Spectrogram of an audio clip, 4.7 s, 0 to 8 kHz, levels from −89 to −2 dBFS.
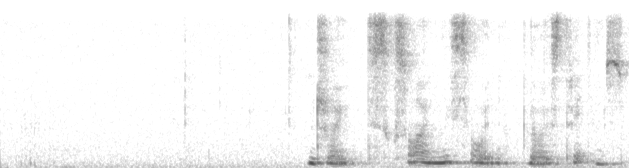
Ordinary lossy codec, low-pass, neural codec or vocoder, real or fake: AAC, 48 kbps; 7.2 kHz; vocoder, 44.1 kHz, 128 mel bands every 512 samples, BigVGAN v2; fake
